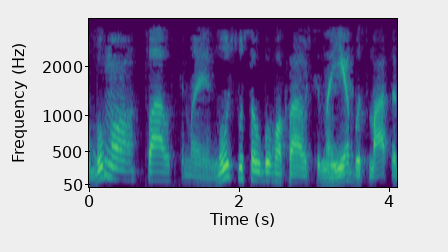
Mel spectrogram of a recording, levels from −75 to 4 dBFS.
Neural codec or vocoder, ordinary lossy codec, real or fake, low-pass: codec, 16 kHz, 1 kbps, X-Codec, WavLM features, trained on Multilingual LibriSpeech; MP3, 16 kbps; fake; 3.6 kHz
